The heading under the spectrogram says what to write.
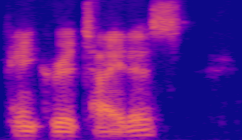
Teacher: when we say pancreatitis that that emphasis is on the tie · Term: primary accent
